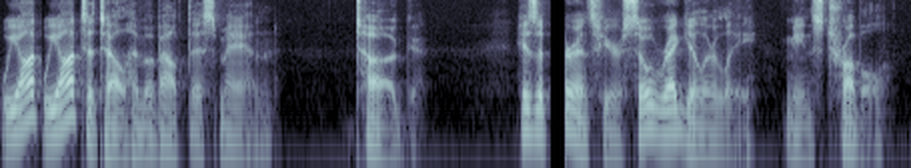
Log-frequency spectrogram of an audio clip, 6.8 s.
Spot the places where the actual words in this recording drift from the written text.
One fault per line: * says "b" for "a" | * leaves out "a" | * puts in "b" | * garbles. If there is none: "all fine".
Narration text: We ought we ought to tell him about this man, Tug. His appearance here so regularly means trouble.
all fine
